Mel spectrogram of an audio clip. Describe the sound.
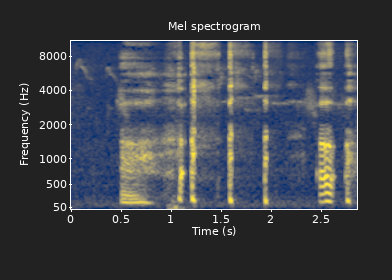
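Harsh hacking coughs, a voice imitating an old man's cough as he opens a gate: a drawn-out voiced groan, then several short, sharp bursts, loud against near silence.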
